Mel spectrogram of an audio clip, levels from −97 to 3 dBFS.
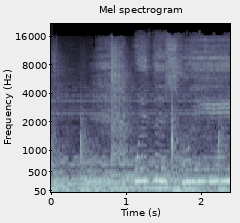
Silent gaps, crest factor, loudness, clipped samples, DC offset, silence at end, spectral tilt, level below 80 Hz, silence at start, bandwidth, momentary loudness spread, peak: none; 14 dB; -20 LUFS; under 0.1%; under 0.1%; 0 s; -5.5 dB/octave; -30 dBFS; 0 s; 18 kHz; 6 LU; -6 dBFS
